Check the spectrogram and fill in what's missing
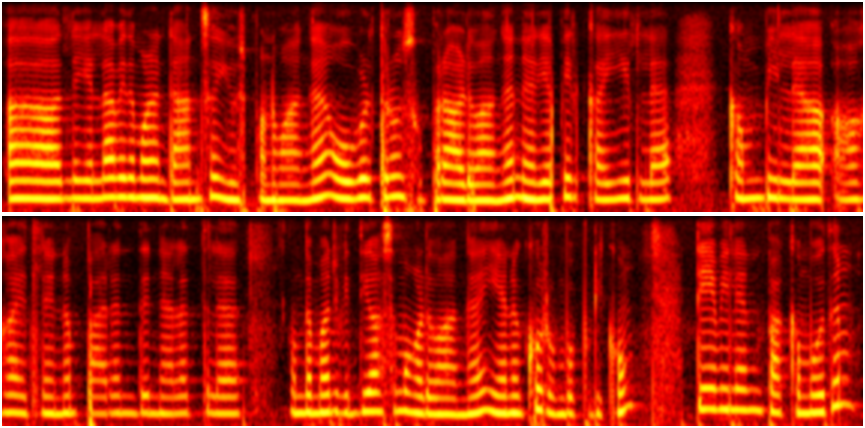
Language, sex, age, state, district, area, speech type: Tamil, female, 18-30, Tamil Nadu, Erode, urban, spontaneous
